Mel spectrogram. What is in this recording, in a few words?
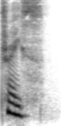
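"trace", British English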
